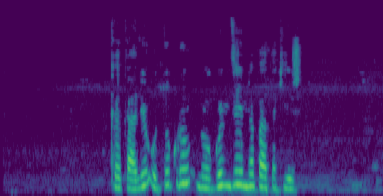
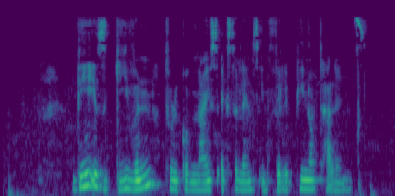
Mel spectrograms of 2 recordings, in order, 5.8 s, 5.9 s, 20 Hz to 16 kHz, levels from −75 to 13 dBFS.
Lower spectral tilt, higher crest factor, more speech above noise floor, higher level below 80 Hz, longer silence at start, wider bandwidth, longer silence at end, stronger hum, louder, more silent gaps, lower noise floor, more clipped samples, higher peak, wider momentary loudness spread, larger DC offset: first, -7 dB/octave vs -5 dB/octave; about the same, 18 dB vs 18 dB; first, 44 dB vs 30 dB; second, -66 dBFS vs -58 dBFS; first, 1.65 s vs 0.1 s; about the same, 11 kHz vs 11.5 kHz; first, 1.3 s vs 0.5 s; neither; first, -16 LUFS vs -23 LUFS; neither; first, -59 dBFS vs -53 dBFS; neither; first, 0 dBFS vs -6 dBFS; second, 8 LU vs 12 LU; neither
